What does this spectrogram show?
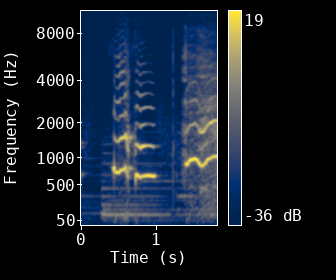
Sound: crying

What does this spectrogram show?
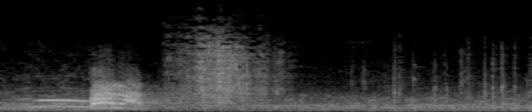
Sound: soldiers moving in unison

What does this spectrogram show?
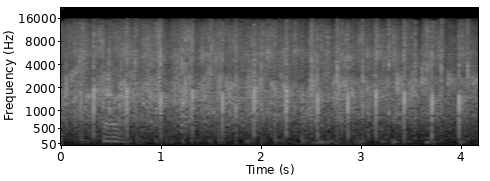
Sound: applause

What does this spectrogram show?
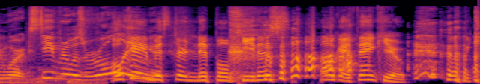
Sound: laughs

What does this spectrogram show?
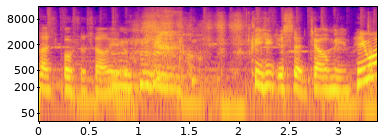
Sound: both laugh

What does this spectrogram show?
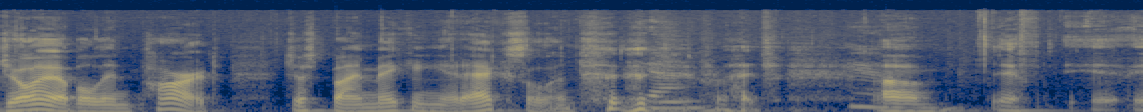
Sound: laughing

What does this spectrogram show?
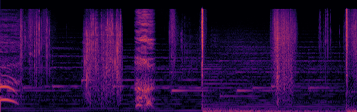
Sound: JFK gasps; photo crinkling

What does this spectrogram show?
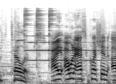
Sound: bell rings

